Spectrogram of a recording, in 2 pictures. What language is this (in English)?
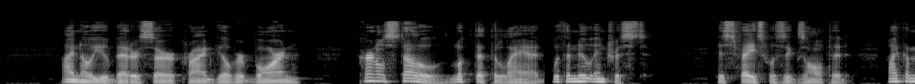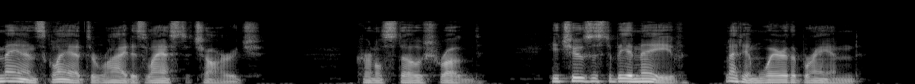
English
